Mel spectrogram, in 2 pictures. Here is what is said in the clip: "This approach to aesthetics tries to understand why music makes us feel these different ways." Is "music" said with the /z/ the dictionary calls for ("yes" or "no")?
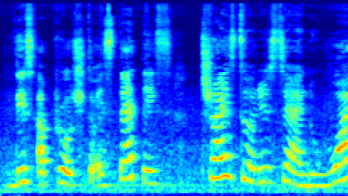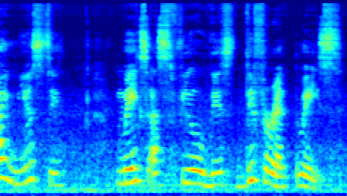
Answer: no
